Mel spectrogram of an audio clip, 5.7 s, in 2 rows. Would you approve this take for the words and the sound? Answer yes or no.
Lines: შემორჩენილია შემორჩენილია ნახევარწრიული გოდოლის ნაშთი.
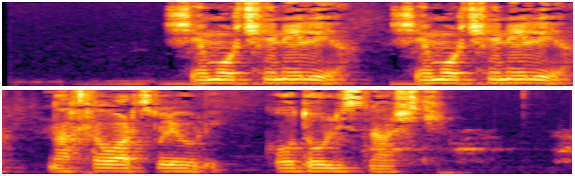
yes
